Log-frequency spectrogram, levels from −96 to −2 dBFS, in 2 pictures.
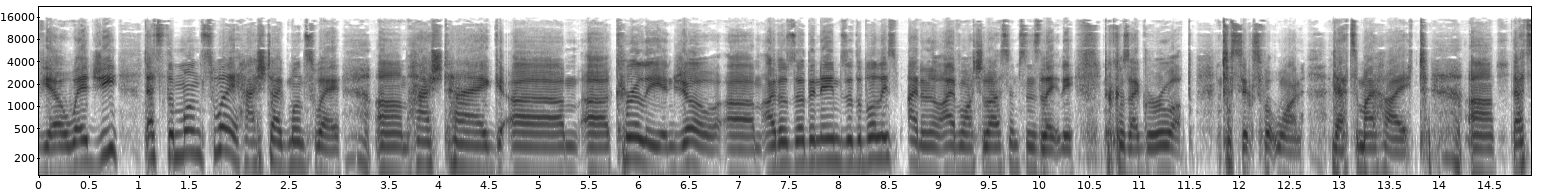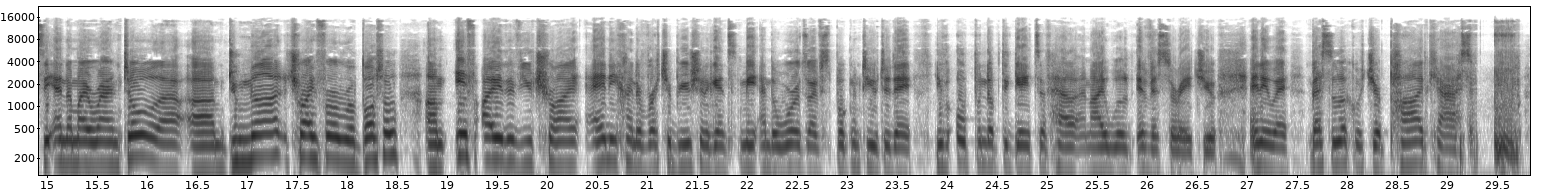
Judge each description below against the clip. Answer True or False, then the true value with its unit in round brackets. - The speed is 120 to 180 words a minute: False (200 wpm)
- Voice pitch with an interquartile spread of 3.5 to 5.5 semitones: False (3.1 semitones)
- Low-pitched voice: False (155 Hz)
